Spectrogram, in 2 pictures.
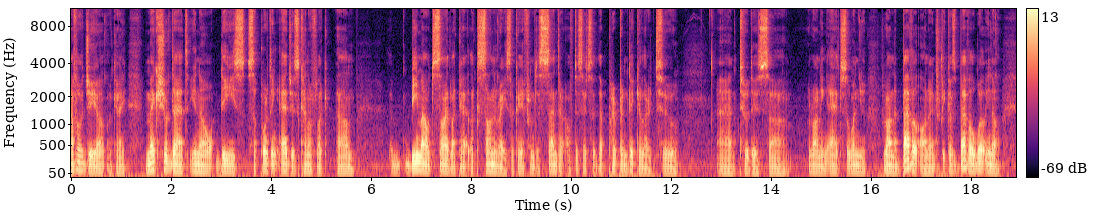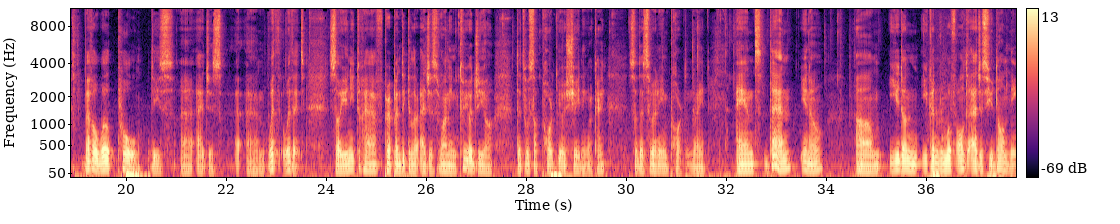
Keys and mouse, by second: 0.4 middle click, 1.3 click, 1.4 middle click, 8.1 middle click, 15.5 middle click, 16.1 Tab, 17.1 q, 18.9 z, 22.8 shift+click, 23.7 shift+drag, 24.3 middle click, 25.1 Tab, 26.1 click, 26.5 shift+click, 27.3 click, 28.2 shift+click, 28.6 1, 29.6 click, 30.1 click, 31.3 1, 31.9 click, 32.1 Tab, 32.9 shift+click, 33.2 click, 34.4 Tab, 35.0 click.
